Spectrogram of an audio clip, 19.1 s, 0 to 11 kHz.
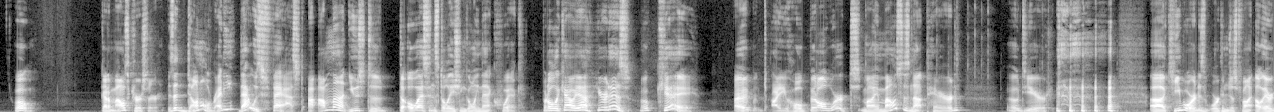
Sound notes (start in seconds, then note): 15.8 chuckles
